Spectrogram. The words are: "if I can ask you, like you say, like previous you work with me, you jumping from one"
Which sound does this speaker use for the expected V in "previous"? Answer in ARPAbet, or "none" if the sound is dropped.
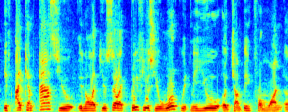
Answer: F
